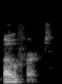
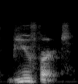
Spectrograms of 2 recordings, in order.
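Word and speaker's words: Beaufort: had somebody there and on the news pronounce it bfort and I'm like that's not how you pronounce it it's bufort bufor that was in the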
